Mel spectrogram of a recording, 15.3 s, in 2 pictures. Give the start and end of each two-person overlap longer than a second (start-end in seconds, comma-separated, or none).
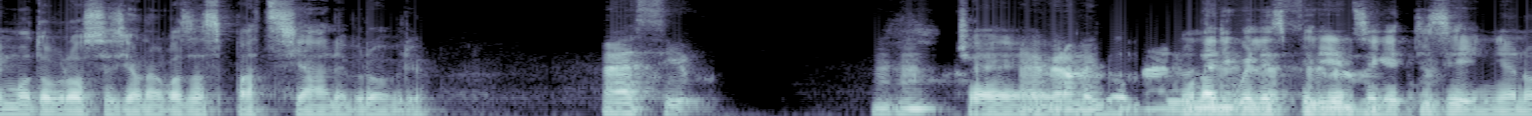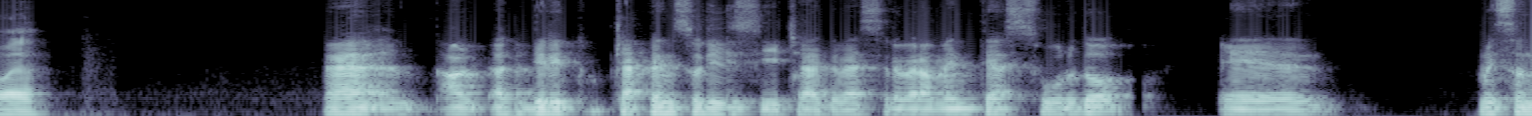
5.0-7.1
